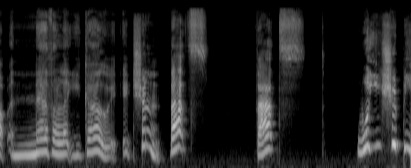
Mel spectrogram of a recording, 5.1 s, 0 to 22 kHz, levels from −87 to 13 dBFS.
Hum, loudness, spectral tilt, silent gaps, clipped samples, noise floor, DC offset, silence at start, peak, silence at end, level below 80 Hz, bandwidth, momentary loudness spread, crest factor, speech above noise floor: none; -27 LUFS; -2 dB/octave; none; under 0.1%; -76 dBFS; under 0.1%; 0 s; -8 dBFS; 0 s; -78 dBFS; 17.5 kHz; 14 LU; 20 dB; 49 dB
